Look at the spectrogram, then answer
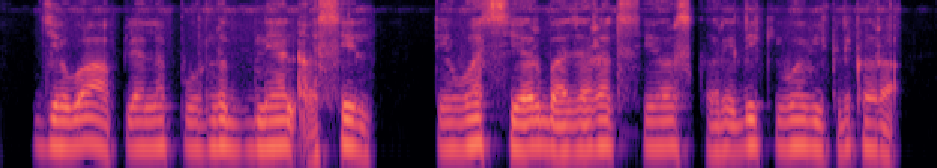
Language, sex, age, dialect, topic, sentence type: Marathi, male, 31-35, Varhadi, banking, statement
